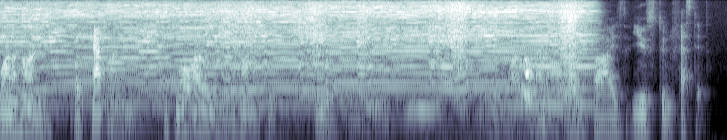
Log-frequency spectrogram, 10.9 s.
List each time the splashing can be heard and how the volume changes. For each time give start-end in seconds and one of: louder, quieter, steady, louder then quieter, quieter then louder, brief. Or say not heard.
not heard.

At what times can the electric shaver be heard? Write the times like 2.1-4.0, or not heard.
0.0-9.0.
